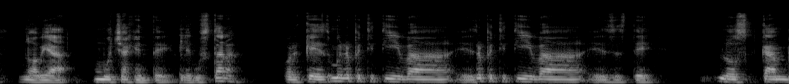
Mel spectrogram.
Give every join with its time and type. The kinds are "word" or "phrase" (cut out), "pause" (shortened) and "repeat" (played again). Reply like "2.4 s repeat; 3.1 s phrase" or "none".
1.8 s word; 4.8 s repeat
